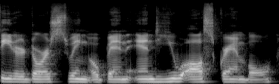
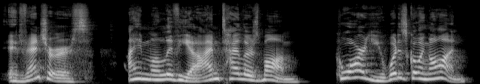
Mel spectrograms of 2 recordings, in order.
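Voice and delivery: higher, questioning mother voice; Tyler's mom; 8 semitones higher than usual. Acted. Tyler's mom questions the adventurers, puzzled. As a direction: address strangers in a high, swooping mom voice. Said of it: "This woman looks up at all of you and says".

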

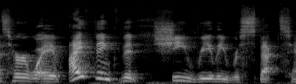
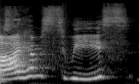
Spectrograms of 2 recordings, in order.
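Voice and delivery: mock Swiss villain; 13 semitones higher, 11 dB louder, much slower than usual. Cohost voices Zola mid-sentence.

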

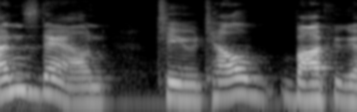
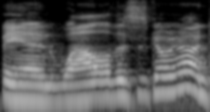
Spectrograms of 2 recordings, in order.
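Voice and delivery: ordinary talk, nothing marked

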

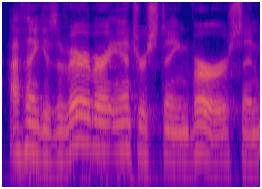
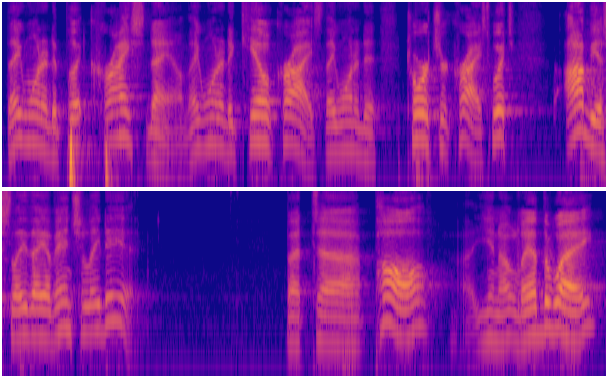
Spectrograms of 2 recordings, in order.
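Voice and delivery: louder, rising pulpit preaching; preaching at full force; 3 semitones higher, 4 dB louder than usual. Acted. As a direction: drive the point home to the congregation. Sermon climax, passionate.

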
